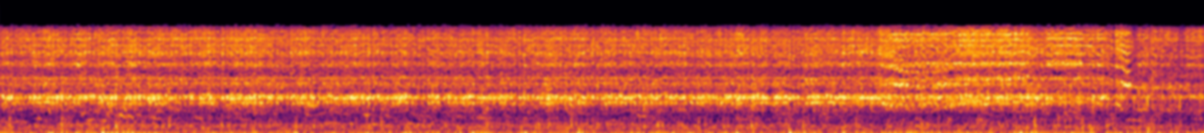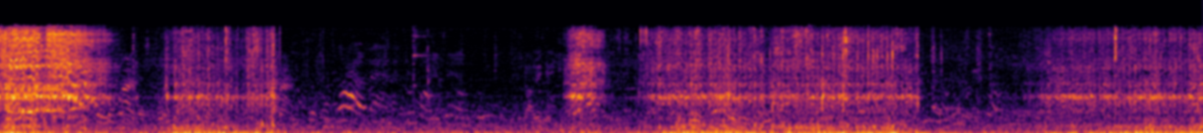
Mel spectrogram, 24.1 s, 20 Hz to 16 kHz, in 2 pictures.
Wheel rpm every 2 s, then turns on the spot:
230, 230, 230, 240, 220, 220, 90, 10, 0, 20, 20, 20.
14-16 18-24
